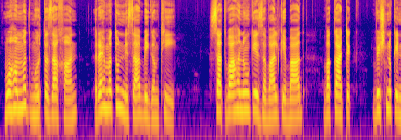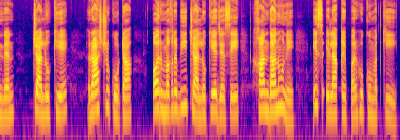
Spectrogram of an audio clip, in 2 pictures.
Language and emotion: Urdu, neutral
